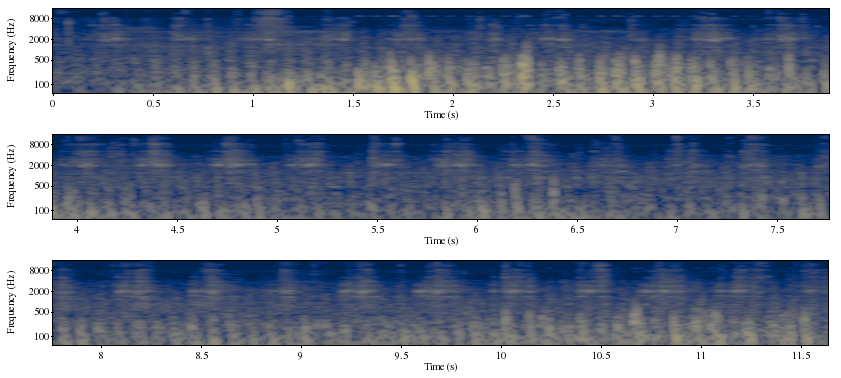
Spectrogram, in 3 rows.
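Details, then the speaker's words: Early-1980s Magic Heat ceiling fan with Westinghouse motor (0.56 A, 66.7 W): soft regular knocks three to four per second over quiet motor hum; owner says it would be quiet without this vibration, cause unknown. "At least this thing uses a more proper motor, and if it wasn't for this vibration, it'd be quiet."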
